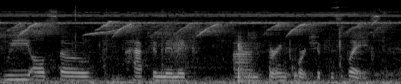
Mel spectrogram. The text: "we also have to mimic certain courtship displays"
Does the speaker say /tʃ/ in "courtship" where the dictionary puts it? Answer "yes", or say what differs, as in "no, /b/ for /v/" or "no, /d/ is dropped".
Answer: yes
